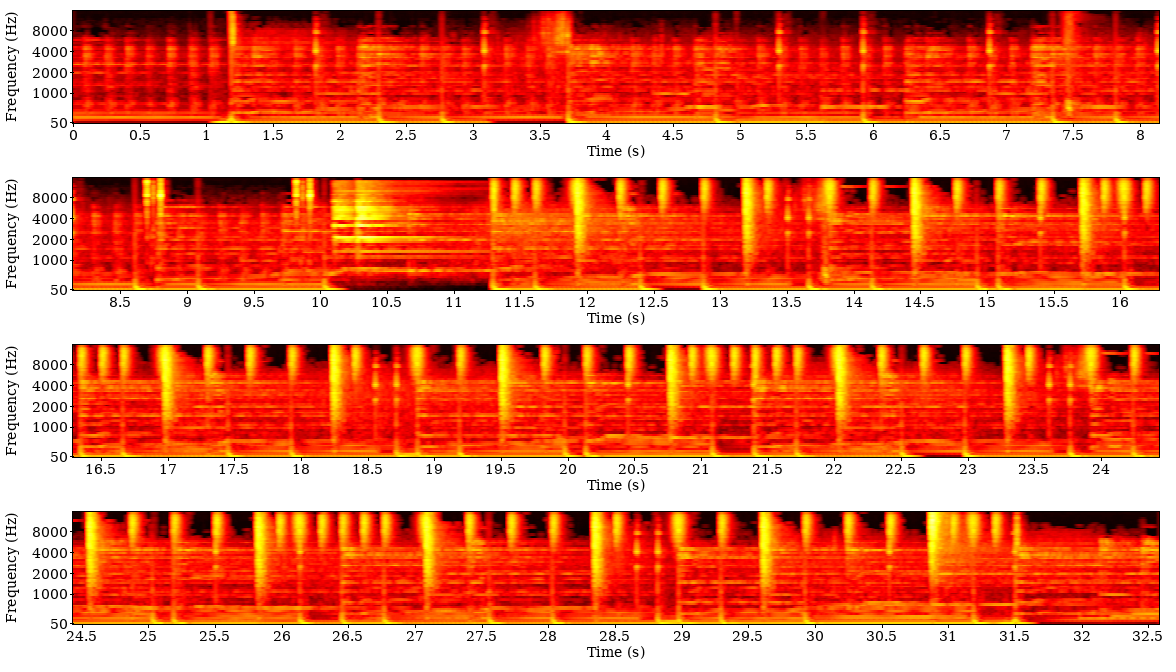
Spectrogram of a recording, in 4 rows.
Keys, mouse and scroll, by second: 3.4 b, 4.1 click, 6.9 scroll up 1, 7.6 scroll up 1, 8.9-11.2 drag, 13.9 ctrl+t, 14.6-16.0 drag, 21.3-29.4 right drag, 29.7-31.1 drag.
